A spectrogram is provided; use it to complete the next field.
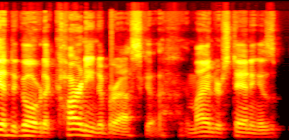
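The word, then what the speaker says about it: Kearney: Chad said he had to go over to Carney Nebraska and my understanding is it's pronounced Carney which is kind of like take I 80 and go a third of the way to Denver and there's Carney speaking of traveling AP who's one of the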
